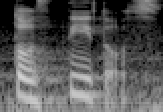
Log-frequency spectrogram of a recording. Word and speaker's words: Tostitos: Tostitos okay so no say it correctly it's Tostitos okay toos so uh this one is more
